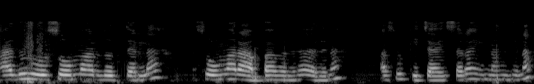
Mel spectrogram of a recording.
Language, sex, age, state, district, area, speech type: Kannada, female, 30-45, Karnataka, Mandya, rural, spontaneous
